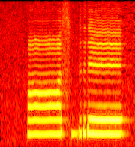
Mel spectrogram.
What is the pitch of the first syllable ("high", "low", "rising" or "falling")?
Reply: high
